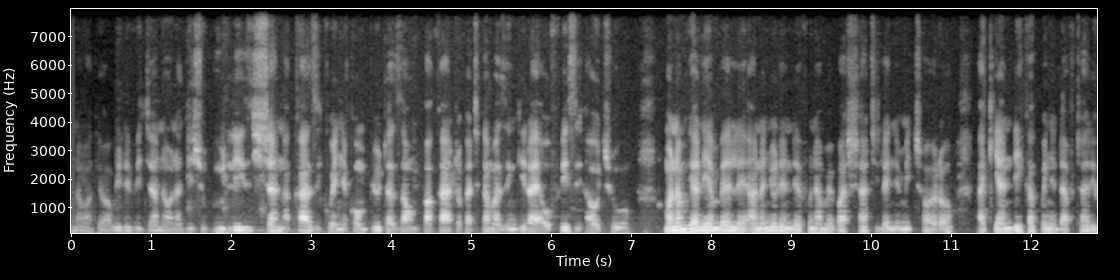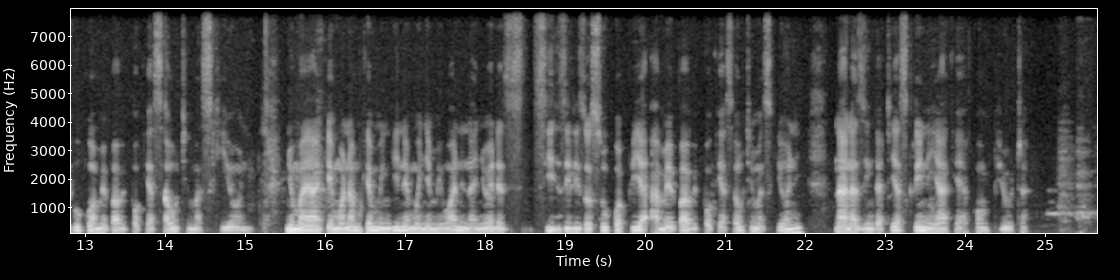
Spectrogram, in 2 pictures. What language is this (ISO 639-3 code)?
swa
